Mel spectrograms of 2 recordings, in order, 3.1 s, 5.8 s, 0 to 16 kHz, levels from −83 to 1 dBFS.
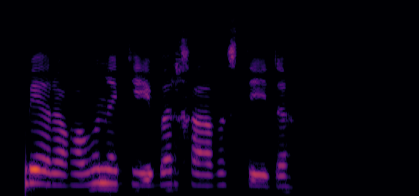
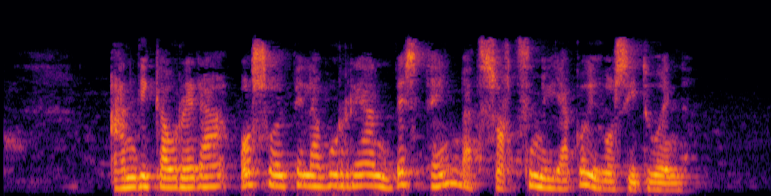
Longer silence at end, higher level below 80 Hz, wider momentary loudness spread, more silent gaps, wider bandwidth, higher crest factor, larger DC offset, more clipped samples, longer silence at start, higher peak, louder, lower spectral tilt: first, 0.95 s vs 0.6 s; second, under -90 dBFS vs -58 dBFS; first, 8 LU vs 4 LU; first, 1.79-1.85 s vs none; first, 11 kHz vs 8 kHz; about the same, 20 dB vs 16 dB; neither; neither; second, 0.2 s vs 0.85 s; second, -28 dBFS vs -2 dBFS; second, -47 LUFS vs -18 LUFS; second, -2.5 dB/octave vs -5 dB/octave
